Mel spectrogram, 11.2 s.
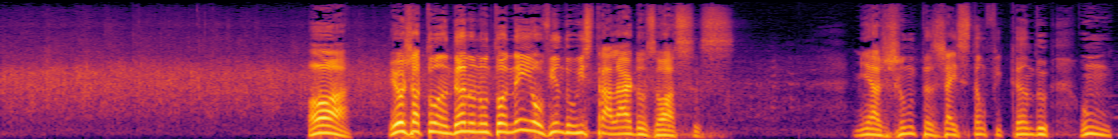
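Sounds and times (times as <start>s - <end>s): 
audience applauding: 0.0s - 6.9s
speech: 3.1s - 7.3s, 8.5s - 11.1s.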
